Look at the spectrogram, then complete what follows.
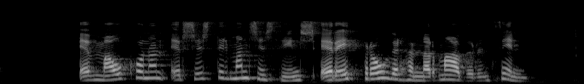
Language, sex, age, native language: Icelandic, female, 30-39, Icelandic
